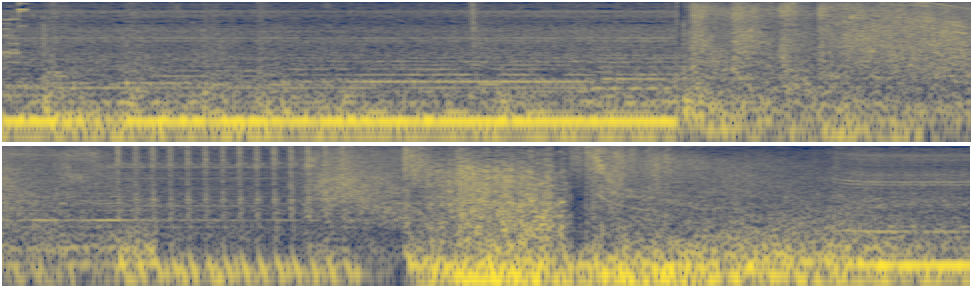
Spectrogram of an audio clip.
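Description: Explosives detonating in a video game: a heavy, steady rumble gives way to a cluster of loud crackling blasts and rapid popping, then one more powerful boom rolls out near the end.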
